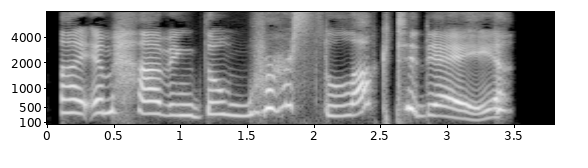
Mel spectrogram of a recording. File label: upset; fertig classic games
